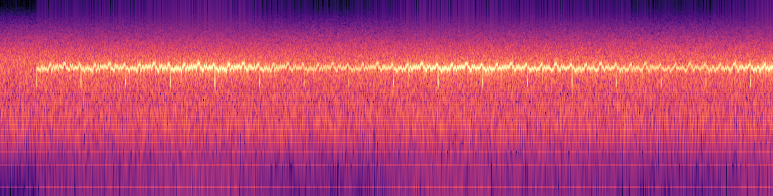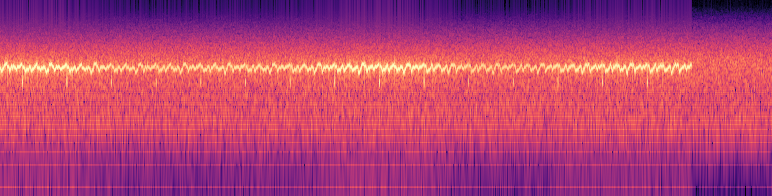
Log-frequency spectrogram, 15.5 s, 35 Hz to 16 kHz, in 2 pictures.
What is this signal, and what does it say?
SSTV (slow-scan television), Martin M1, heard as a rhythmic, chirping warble, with radio static and fading.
